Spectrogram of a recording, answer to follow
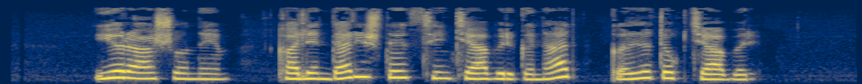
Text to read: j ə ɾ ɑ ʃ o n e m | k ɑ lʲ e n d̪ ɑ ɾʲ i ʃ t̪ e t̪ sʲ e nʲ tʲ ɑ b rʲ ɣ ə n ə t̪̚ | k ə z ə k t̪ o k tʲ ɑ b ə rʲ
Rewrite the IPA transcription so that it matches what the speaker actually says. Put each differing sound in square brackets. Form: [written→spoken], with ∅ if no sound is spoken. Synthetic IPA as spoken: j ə ɾ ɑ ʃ o n e m | k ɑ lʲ e n d̪ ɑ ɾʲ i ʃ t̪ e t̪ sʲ e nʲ tʲ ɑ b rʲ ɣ ə n [ə→ɑ] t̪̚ | k ə z ə [k→∅] t̪ o k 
